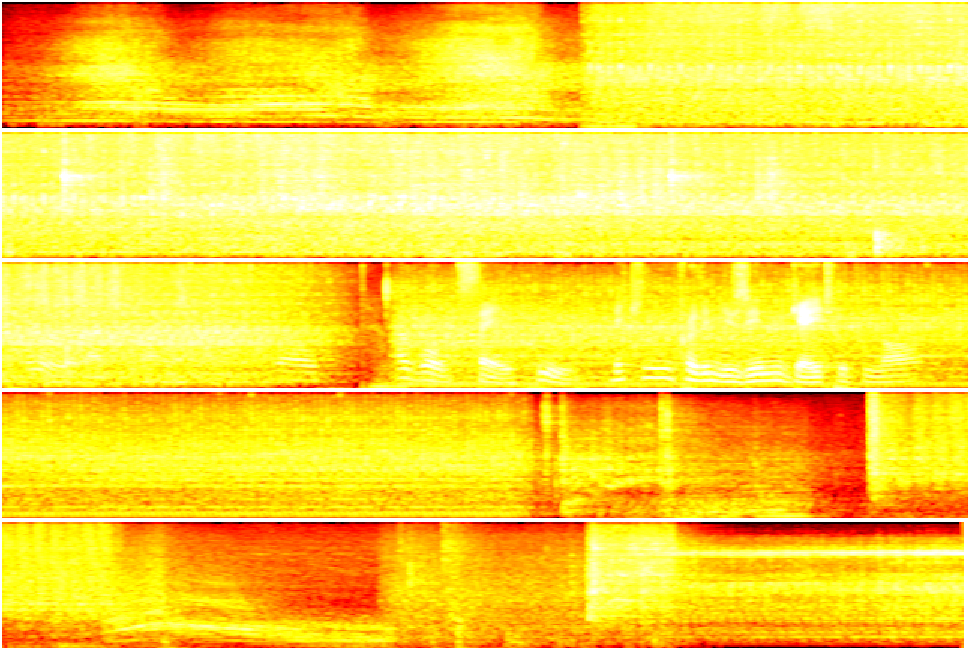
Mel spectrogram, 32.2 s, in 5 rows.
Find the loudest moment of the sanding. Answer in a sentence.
The volume of the sanding peaks at 12 seconds.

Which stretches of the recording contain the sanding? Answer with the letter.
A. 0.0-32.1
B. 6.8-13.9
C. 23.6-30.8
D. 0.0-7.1
B.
